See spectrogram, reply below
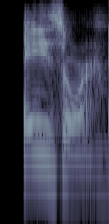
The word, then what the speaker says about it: Azor: And when I saw your last name was, I believe it's pronounced Azor. Is that right? – Azor. – Azor. So my mother, her maiden name is Azar, A-Z-A-R.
